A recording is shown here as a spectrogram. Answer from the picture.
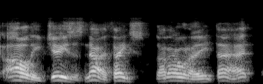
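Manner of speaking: mock disgust. Tourists refusing the food, in high mock disgust. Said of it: "They're like".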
